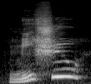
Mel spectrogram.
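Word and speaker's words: Meesho: that is growing incredibly fast I believe it's pronounced Mishu me S ho o they it is a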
